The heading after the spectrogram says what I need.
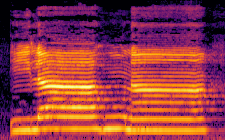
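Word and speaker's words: إلهنا: الہنا. اب ہجے دیکھے، حمزہ زیر ای، لام کھڑا زبر لا، الہ، ہا پیش ہو، الہو، نون الف زبر نا، الہنا. کہاں کھینچنا ہے؟ لام میں اور نا میں.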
